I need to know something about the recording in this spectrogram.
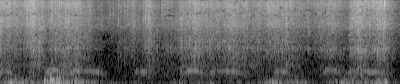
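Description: Dried thyme bunches and a plastic bag being rustled and handled, with a few dull knocks. Fainter, a farm animal calls over and over in short rising-and-falling cries, several a second.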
